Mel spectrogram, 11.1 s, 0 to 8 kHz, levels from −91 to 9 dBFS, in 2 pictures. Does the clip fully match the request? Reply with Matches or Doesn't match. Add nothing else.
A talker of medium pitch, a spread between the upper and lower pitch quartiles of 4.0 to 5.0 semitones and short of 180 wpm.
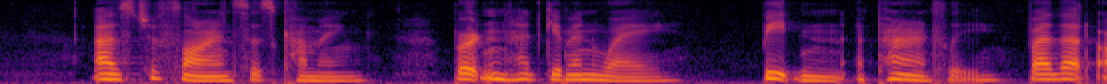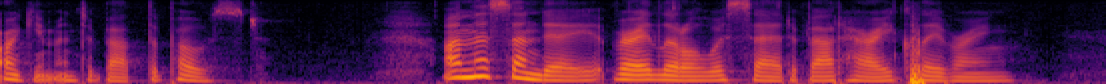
Matches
